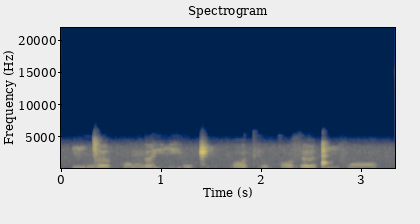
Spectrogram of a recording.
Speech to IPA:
i˦˨ ŋ͡ǀ ɜ˦ bʱ ɔ˨ ŋ ɜ˦ j i˦ j o˨ ǁ i˨ bʱ ɔ˦˨ tʲ o˨ ɡ ɔ˨ z ɜ˦ ǃ i˦ v ɔ˦

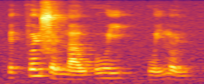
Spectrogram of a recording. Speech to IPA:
ɪ˧ k̚ f ɵ˥ ɥ s ɵ˨ ɥ n̪ aː˨ w h uː˧ j | kʷ e˨˥ j n̪ ɵ˨ ɥ

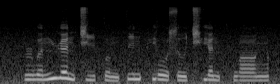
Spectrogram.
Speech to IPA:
ɻ w ə˧˥ n m ɥ ɛ˥˩ n t͡ɕ i˧˥ t̪ ɤ˨˩ ŋ t̪ i˥ n pʰ j o˥˩ ʊ̯ s ɹ̩˧˥ t͡ɕʰ j ɛ˥˩ n t̪ʰ w ɑ˥ ŋ

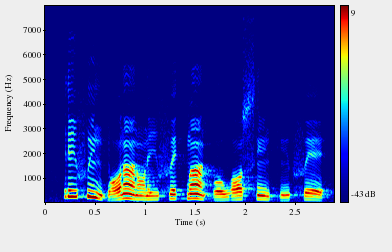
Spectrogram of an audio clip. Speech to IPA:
ɾ i˦ f ĩ˦˨ ɡ͡b ɔ˨˦ ɾ ã˧ ɾ ɔ̃˧ ɾ i˦ f e˦ ɡ͡b ã˦˨ k o˧ w ɔ˦ s ĩ˦˨ k ĩ˨˦ f e˦˨

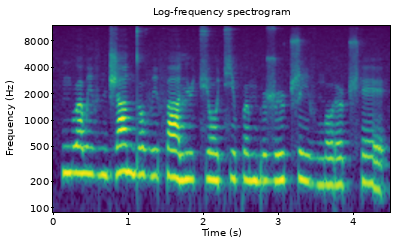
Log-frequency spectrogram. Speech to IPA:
ŋ u ɐ̯ w i v n d͡ʒ a n d o v i f a lʲ ʉ t͡ɕ o t͡ɕ ɨ p ɵ m b ʉ ʐ ʉ ʈ͡ʂ i v ŋ o ɾ ɵ ʈ͡ʂʰ e

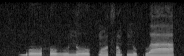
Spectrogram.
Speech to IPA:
b oː˦ h o˦ v u˧ n oː˦ k͡p ɔ̃˨ s ɔ̃˦ p n u˧ kʷ aː˦

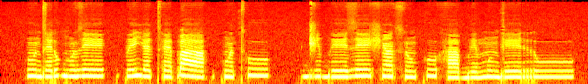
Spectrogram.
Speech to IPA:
ũ˨ d ɛ˨ ɾ u˦ ɡ ũ˨ z e˦ | p e˨˦ j ɛ˨ tʰ ɛ˨ ɓ a˦˨ | kʷ ã˨ tʰ u˦ | d͡ʒ i˨ b eː˨ z eː˦ ʃ ã˦ s ũ˨ k u˦ h a˨ b e˨ m ũ˦ ɡ eː˦ r uː˦

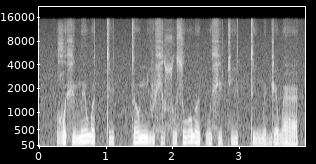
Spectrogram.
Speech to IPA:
ʁʷ ə xʲ ə m e w ə tː i tː ə o̯ ɲ i v xʲ e sʷ e s u o̯ w ə e̯ p u xʲ e c i tː i m e ɡʲ æ w æ

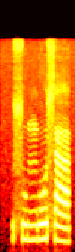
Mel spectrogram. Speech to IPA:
s u ŋ o s a

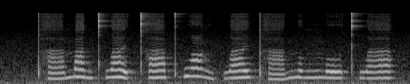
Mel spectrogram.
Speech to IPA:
pʰ ä˧˥ m a˥˧ n t̪ʰ w a˥˩ ɪ̯ t̪ʰ ä˥ pʰ w ɑ˥˩ ŋ p w a˥ ɪ̯ pʰ ä˧˥ n̪ ʊ˥ ŋ m o˥ ʊ̯ t̪ʰ w ä˥

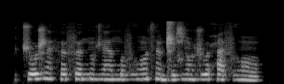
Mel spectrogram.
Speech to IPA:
t͡ʃ o ʐ ɛ̃ h œ f œ n̪ ũ ʒ ɛ̃ ə̯ ŋ o v ɣ õ s ɛ̃ ɖ͡ʐ i ʑ ũ ʐ u ħ æ f ɣ õ

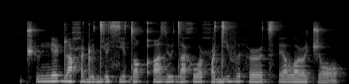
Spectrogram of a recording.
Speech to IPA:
t͡ʃʼ ʉ ŋ e ɖ a ħ e ɖ o dʲ ɔ sʲ a d ɔ qʼ a z ʉ d a x o ħ ɔ dʲ ʉ v ɘ h ə˞ t͡sʼ e lˠ ə˞ t͡ʃ ɔ

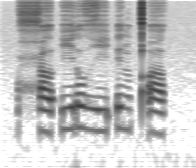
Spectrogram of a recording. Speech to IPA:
ħ ʌ ʔ i ɾ o ɦ i ʔ e ŋ qʼ ʌ

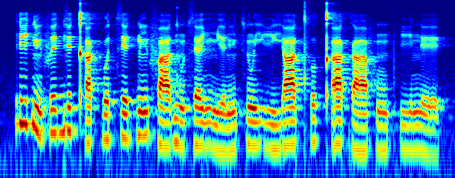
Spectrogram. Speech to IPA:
ɾ i˦ ɗ ĩ˨ f e˦ ɡ e˦ kʼ a˨ k͡p ʊ˦ t͡s e˦ k͡p ĩ˦ f a˨˦ d ũ˨ s ɛ˦ ɲ e˨ ɾ ĩ˦ t͡s ũ˦ j iː˨ j aː˦ tʰ ʊ˦ kʼ a˦ k aː˨ f ũ˨ pʰ iː˨ n e˨

